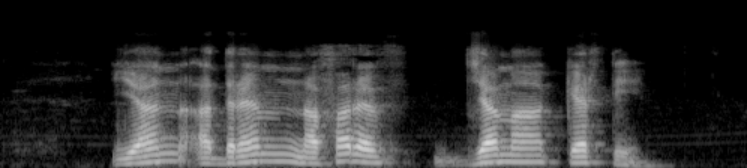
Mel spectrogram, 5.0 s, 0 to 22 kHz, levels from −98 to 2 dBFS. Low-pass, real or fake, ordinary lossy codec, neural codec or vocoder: 7.2 kHz; real; Opus, 32 kbps; none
